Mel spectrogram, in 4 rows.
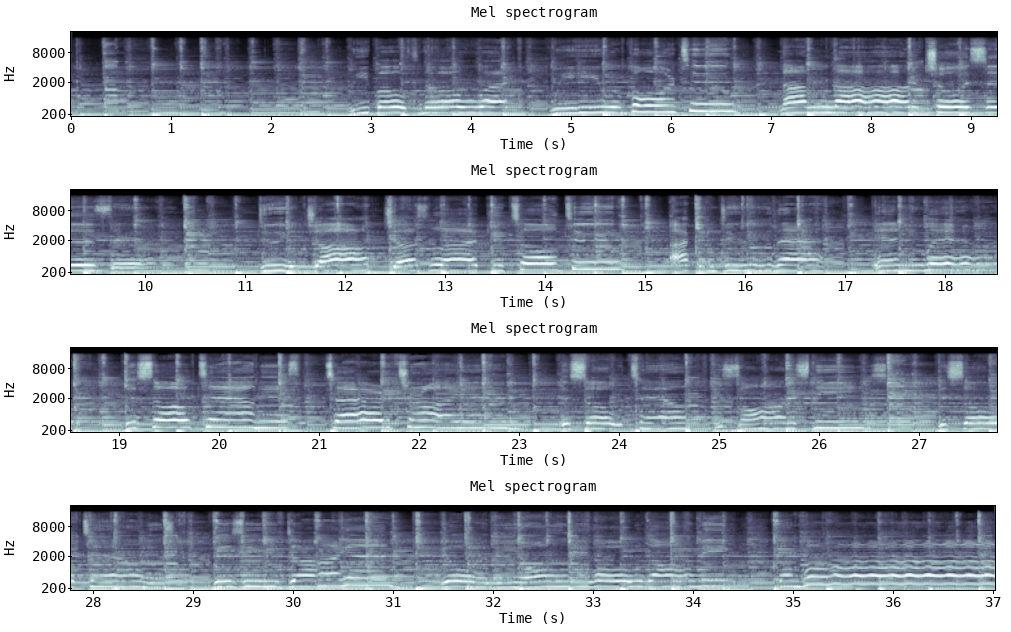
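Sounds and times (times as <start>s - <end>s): acoustic guitar strumming: 0.0s - 37.0s
woman singing with vibrato: 2.7s - 37.0s.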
